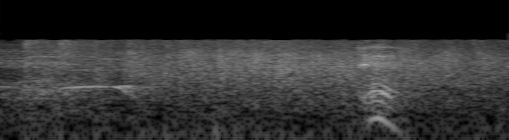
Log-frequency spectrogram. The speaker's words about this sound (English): over half of them were clapping, so that's nice to have a majority.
